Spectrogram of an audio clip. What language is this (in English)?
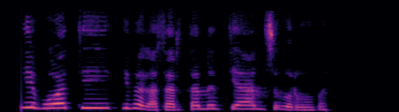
Kalenjin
